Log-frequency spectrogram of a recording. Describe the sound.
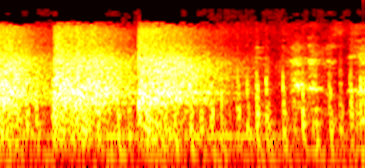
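Gunshots in a Western drama gunfight, two sharp, loud cracks over a dense, steady wash of noise, followed by a run of quicker, smaller bangs.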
